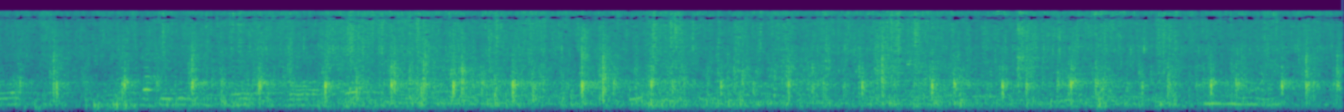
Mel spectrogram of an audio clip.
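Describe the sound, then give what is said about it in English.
Steady clip-clop of horse hooves on pavement, a regular rhythmic beat from a white horse-drawn carriage with a black top, pulled by two white mares with gray-brown spots, at St. Stephen's Platz in light rain, with faint background murmur of street noise. “We saw a horse-drawn carriage that I liked.”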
